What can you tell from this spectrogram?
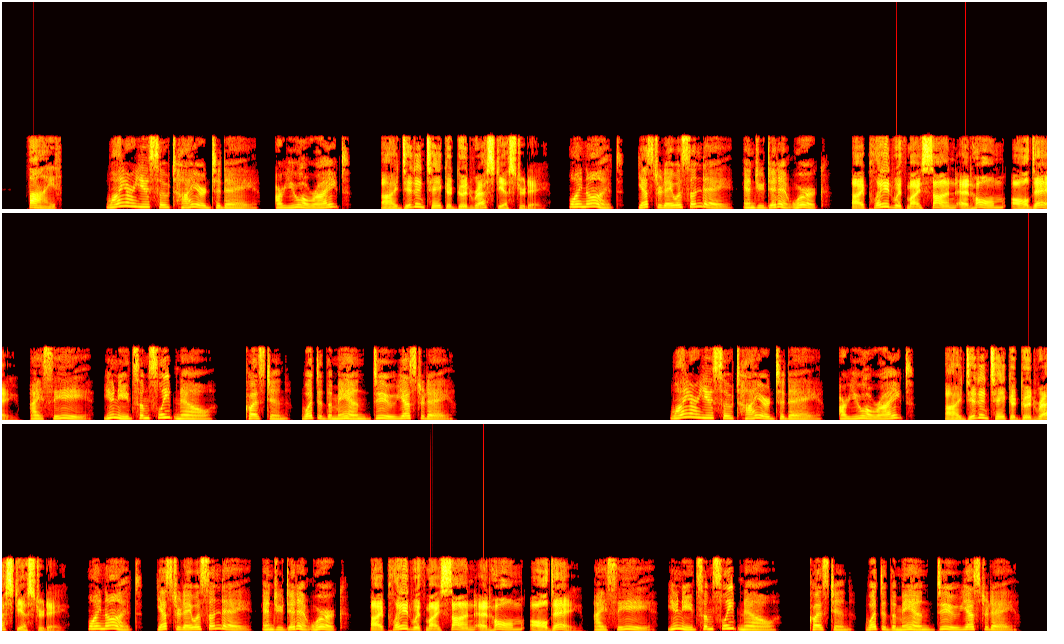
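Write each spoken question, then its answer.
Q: Question, what did the man do yesterday?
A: He played with his son at home all day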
